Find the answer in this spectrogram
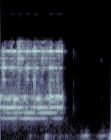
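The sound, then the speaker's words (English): An electronic phone ringtone plays loudly for just under a second, a bright, tonal electronic melody that stops abruptly, followed by a few faint low thumps. “That's your phone, I take it.”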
